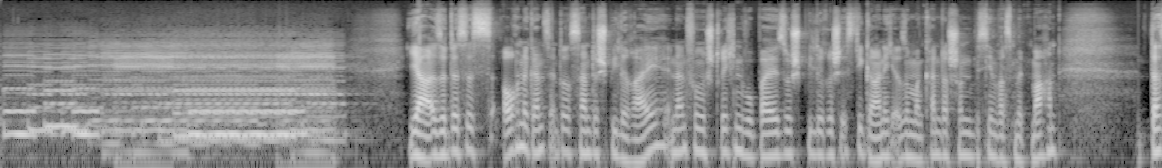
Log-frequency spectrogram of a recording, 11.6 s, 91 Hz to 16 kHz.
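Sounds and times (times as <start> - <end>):
sustained buzzy vocoder synth tone with a vowel-shaped formant played on a synthesizer keyboard: 0.0 - 3.6
speech: 4.1 - 11.6.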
